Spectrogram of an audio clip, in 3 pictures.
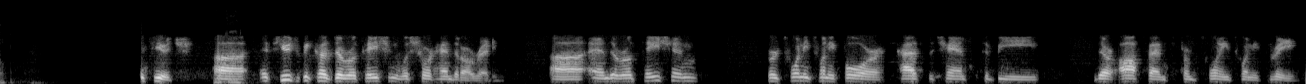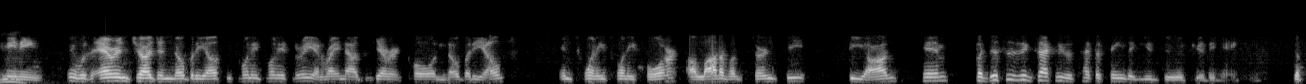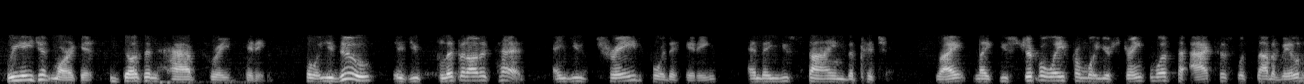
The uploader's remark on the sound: took some phone calls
